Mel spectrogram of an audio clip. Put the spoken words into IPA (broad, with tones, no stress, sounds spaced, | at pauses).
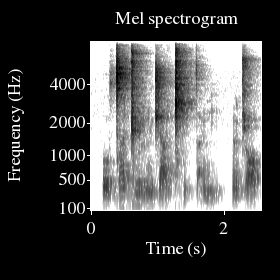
o˨˩˦ ɡ͡ǀ a˥ ɡ͡ǁ u˥ r n d͡ʒ a˨˩˦ ǁ a̤˨ w tː a̰˨˩˦ ŋ ɾ ḭ˥˨ | ə̃˨˩˦ ʈ͡ʂ ɒ˨˩˦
